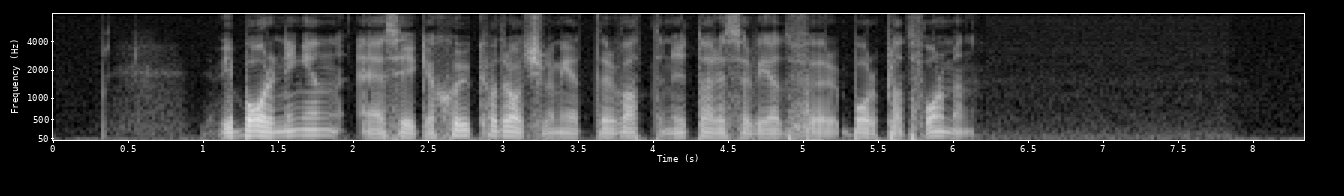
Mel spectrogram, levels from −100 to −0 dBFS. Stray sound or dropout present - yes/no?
no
